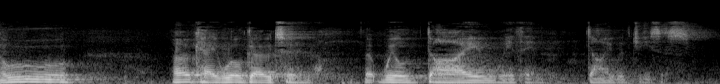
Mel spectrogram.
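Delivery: reluctant, gloomy, resigned, drawn-out ooh. Imagining how he would have said it, in a put-on glum, resigned voice. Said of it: "in a glum, resigned voice saying".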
